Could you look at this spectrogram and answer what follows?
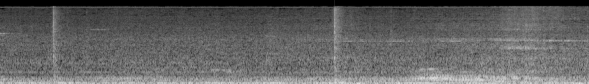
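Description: A steady low background rumble with hiss, broken by two sharp clicks, one about half a second in and one a little past three seconds.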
